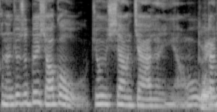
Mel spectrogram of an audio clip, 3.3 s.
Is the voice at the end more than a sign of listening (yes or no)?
no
